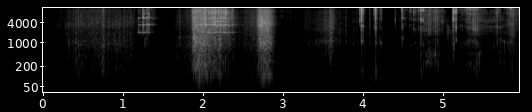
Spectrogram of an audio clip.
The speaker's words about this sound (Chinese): 你在吃什么啊？扭结脆片呢？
